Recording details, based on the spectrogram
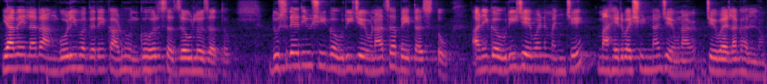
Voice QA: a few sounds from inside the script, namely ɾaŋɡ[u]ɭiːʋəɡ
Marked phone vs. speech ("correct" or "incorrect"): incorrect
